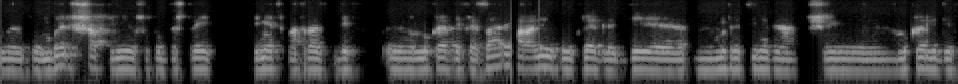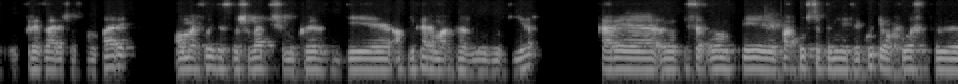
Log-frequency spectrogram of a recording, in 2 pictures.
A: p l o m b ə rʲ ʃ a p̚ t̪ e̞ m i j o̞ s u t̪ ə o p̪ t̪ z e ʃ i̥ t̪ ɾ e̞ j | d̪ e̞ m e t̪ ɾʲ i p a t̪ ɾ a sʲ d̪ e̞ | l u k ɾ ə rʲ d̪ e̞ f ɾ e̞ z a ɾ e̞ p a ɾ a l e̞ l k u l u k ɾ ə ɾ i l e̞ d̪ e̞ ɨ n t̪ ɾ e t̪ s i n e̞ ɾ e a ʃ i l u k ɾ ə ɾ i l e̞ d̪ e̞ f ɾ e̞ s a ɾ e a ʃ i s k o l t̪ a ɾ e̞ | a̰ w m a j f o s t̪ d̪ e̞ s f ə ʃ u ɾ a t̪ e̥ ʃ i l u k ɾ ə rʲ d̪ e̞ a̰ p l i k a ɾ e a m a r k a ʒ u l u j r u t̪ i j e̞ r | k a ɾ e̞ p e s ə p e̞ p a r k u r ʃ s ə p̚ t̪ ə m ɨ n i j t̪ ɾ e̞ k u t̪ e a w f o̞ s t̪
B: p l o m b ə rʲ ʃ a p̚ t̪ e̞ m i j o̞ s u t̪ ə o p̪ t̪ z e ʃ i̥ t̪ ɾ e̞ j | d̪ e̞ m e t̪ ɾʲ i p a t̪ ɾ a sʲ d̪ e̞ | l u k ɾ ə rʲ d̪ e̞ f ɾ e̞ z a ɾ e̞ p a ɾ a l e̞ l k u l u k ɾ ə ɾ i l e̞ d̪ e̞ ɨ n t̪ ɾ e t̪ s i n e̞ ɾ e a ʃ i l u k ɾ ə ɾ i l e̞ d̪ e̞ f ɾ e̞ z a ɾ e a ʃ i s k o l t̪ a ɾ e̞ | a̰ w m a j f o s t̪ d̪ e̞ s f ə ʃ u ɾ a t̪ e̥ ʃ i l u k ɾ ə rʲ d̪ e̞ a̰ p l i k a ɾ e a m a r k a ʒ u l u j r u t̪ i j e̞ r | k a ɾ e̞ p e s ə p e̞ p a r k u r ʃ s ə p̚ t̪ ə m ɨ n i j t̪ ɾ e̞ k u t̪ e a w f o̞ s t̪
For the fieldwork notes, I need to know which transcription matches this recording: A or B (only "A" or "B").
B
